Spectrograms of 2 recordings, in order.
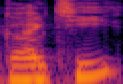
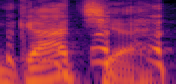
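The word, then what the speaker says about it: Gotye: didn't know about that yeah I didn't either goate I've been saying gotcha I knew it was goate I didn't realize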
